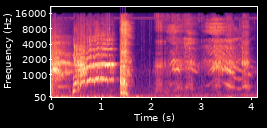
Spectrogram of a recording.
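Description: A person's wordless cries: a loud drawn-out yell with its pitch sliding, a short sharp burst about one and a half seconds in, then quieter wavering, whimpering cries.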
